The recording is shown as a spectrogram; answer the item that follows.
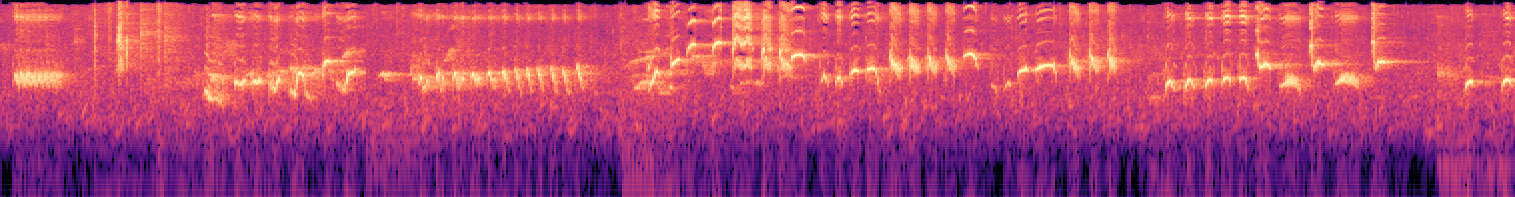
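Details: White-rumped shama in a training recording mixed with nature sounds and trickling water: a rich, varied run of clear whistles, rapid trills and sharp chattering phrases, changing every second or so.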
